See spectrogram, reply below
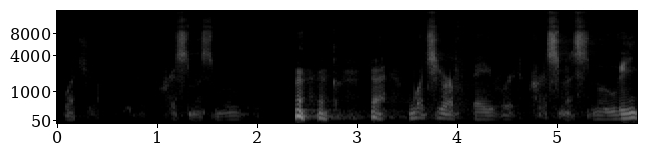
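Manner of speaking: low, sinister, menacing voice. Describing a Christmas movie's opening, imitating the caller's sinister voice speaking to Santa. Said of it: "Kind of in a sinister way".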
